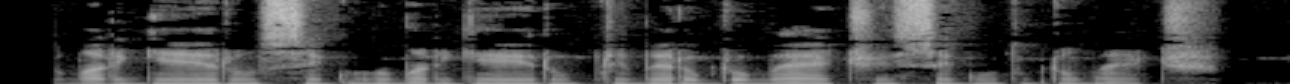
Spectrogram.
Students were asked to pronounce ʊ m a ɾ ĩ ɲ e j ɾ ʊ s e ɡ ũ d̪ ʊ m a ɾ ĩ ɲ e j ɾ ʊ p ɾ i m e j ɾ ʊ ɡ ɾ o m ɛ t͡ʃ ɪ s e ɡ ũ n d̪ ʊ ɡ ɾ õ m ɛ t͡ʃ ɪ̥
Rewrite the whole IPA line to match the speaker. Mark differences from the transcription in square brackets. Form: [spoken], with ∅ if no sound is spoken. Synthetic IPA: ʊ m a ɾ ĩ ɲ e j ɾ ʊ s e ɡ ũ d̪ ʊ m a ɾ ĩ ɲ e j ɾ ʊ p ɾ i m e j ɾ ʊ ɡ ɾ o m ɛ t͡ʃ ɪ s e ɡ ũ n d̪ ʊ ɡ ɾ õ m ɛ t͡ʃ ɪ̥

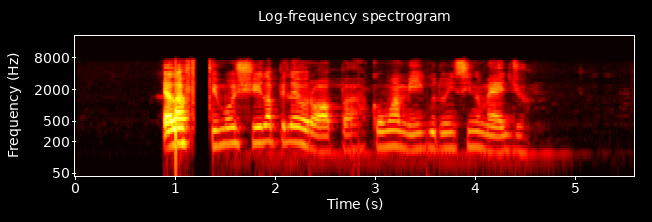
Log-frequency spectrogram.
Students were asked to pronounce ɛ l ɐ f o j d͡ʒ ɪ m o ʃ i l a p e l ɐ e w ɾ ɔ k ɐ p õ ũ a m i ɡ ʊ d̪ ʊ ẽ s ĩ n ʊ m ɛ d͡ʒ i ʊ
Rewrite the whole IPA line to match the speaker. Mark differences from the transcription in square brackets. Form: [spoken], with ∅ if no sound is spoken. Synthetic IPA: ɛ l ɐ f o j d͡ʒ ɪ m o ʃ i l [ɐ] p e l ɐ e w ɾ ɔ [p] ɐ [k] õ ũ a m i ɡ ʊ d̪ ʊ ẽ s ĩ n ʊ m ɛ d͡ʒ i ʊ

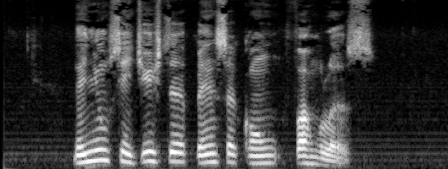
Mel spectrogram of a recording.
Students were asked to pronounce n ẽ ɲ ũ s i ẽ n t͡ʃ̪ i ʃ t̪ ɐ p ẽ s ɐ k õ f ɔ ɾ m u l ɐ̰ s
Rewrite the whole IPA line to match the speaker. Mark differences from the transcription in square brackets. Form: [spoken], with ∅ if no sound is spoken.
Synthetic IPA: n ẽ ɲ ũ s i ẽ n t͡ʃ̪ i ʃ t̪ ɐ p ẽ s ɐ k õ f ɔ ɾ m u l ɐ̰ s

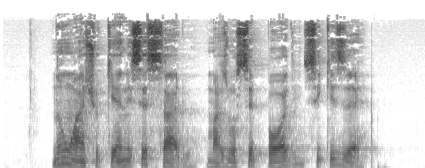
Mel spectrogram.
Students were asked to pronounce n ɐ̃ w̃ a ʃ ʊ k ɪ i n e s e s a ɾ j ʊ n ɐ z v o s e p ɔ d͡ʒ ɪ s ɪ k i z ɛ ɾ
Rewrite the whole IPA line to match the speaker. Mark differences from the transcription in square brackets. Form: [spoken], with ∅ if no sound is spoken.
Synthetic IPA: n ɐ̃ w̃ a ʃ ʊ k ɪ [ɛ] n e s e s a ɾ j ʊ [m] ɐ z v o s e p ɔ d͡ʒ ɪ s ɪ k i z ɛ ɾ

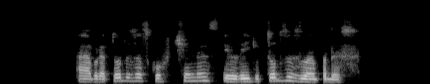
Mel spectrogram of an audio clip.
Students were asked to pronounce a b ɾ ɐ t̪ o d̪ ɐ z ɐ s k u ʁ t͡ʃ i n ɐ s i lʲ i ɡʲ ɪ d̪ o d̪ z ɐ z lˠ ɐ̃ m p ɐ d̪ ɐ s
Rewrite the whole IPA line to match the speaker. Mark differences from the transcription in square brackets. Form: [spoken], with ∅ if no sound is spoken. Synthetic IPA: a b ɾ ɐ t̪ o d̪ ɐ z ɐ s k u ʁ t͡ʃ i n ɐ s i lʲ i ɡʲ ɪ [t̪] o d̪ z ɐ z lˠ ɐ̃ m p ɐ d̪ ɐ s

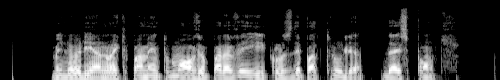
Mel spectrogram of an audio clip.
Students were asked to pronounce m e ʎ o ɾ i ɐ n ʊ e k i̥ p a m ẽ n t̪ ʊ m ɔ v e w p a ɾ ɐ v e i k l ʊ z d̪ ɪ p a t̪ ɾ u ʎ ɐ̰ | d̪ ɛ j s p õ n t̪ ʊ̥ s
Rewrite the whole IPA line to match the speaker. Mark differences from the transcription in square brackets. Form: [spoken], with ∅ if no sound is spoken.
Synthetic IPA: m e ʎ o ɾ i ɐ n ʊ e k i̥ p a m ẽ n t̪ ʊ m ɔ v e w p a ɾ ɐ v e i k l ʊ z d̪ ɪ p a t̪ ɾ u ʎ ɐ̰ | d̪ ɛ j s p õ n t̪ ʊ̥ s

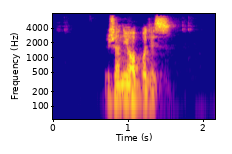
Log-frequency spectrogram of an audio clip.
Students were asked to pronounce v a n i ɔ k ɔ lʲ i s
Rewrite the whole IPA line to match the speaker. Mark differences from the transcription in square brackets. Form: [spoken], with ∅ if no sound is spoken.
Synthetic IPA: [ʒ] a n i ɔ [p] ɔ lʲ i s

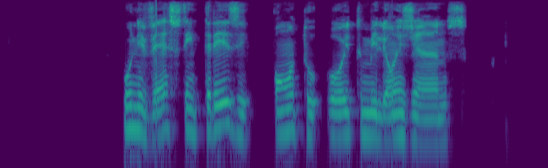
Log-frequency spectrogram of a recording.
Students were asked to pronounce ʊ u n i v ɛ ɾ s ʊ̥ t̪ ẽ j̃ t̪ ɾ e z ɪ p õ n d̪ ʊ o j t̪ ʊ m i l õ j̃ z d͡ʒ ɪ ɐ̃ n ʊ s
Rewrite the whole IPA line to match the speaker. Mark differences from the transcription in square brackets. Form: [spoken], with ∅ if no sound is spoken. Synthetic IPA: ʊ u n i v ɛ ɾ s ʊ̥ t̪ ẽ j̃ t̪ ɾ e z ɪ p õ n [t̪] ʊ o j t̪ ʊ m i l õ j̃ z d͡ʒ ɪ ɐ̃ n ʊ s

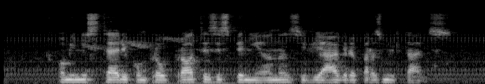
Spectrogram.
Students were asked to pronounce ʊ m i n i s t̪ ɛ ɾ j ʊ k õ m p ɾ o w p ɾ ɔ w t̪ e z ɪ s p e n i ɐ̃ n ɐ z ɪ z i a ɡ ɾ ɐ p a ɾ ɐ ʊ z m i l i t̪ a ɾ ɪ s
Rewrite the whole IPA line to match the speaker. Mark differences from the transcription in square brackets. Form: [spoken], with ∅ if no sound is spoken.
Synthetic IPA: ʊ m i n i s t̪ ɛ ɾ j ʊ k õ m p ɾ o w p ɾ ɔ [∅] t̪ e z ɪ s p e n i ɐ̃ n ɐ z ɪ [v] i a ɡ ɾ ɐ p a ɾ ɐ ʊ z m i l i t̪ a ɾ ɪ s

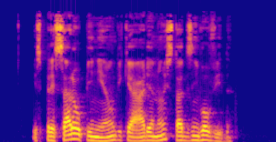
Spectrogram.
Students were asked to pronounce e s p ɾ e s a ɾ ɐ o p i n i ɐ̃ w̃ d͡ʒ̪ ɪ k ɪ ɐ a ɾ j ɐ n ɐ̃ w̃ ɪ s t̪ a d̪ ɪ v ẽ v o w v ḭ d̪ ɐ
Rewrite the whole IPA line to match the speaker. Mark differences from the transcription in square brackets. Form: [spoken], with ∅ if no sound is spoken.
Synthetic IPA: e s p ɾ e s a ɾ ɐ o p i n i ɐ̃ w̃ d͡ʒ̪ ɪ k ɪ ɐ a ɾ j ɐ n ɐ̃ w̃ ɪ s t̪ a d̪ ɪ [z] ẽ v o w v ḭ d̪ ɐ

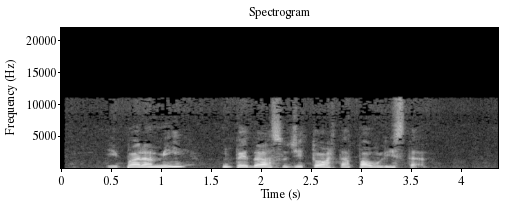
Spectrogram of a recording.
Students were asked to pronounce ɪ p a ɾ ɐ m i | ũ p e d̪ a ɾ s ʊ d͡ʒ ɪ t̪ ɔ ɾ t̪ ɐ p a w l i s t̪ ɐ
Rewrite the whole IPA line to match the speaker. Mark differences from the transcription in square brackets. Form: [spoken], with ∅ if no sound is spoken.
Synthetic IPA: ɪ p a ɾ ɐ m [ĩ] | ũ p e d̪ a [∅] s ʊ d͡ʒ ɪ t̪ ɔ ɾ t̪ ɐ p a w l i s t̪ ɐ

